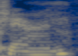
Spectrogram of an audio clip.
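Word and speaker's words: Charon: yes so but so it's that's how it's pronounced with the sh the ch the sheriff sharon but yes no uh you're right about this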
